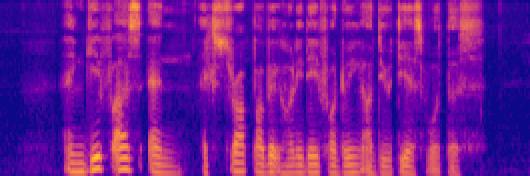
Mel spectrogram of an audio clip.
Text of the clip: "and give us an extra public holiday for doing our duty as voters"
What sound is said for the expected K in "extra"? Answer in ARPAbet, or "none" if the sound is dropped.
K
